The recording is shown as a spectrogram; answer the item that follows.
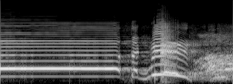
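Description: A crowd at a Bangla religious sermon roars a takbir response in unison, a loud sustained chant that swells, breaks off and surges again, close and filling the space.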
